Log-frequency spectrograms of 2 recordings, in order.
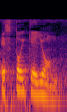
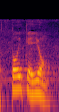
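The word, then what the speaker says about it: στοιχεῖον: griego para rudimentos es la palabra stoikeion, así como suena, así se pronuncia rudimentos en el griego, stoikeion.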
